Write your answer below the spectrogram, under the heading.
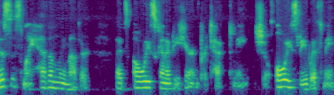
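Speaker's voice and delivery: ordinary delivery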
